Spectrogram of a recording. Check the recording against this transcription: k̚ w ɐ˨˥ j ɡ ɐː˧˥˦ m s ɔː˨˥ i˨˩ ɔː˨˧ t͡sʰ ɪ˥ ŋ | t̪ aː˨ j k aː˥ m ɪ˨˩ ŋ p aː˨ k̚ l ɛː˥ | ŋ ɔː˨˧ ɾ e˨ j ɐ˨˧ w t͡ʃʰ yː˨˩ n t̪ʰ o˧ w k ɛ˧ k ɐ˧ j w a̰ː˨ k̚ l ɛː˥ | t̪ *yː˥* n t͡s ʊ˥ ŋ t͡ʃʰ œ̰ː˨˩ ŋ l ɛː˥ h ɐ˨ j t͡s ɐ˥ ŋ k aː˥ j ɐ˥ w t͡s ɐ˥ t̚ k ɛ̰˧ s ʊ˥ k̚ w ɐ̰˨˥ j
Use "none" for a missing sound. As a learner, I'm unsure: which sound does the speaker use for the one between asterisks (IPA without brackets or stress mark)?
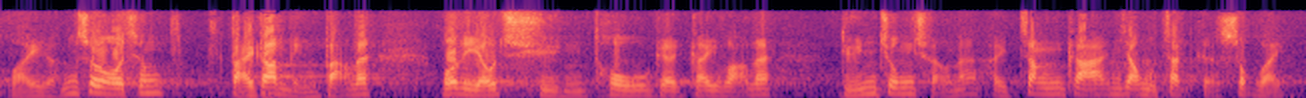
yː˨˥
